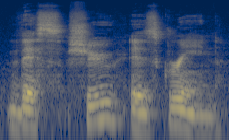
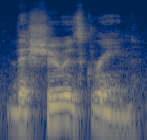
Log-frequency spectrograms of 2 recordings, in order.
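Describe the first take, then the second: First: The s in 'this' stays a clear s. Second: The s in 'this' turns into sh.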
